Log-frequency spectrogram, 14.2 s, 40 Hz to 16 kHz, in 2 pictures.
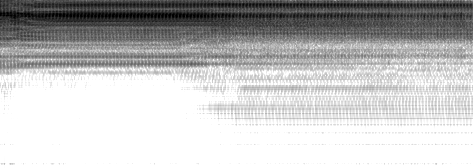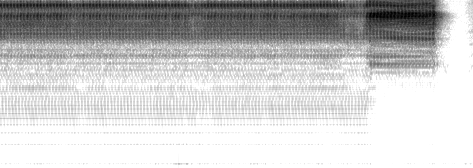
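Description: A Pope Irons T3X tattoo machine running on a battery grip, a steady close electric buzz with a whining hum that holds for about twelve seconds, then briefly changes pitch and cuts off.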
